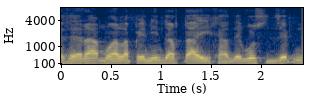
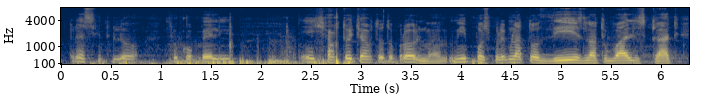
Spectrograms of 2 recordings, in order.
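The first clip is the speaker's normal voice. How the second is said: raised, higher pitched demand at the doctor; angry confrontation; 6 semitones higher, 3 dB louder than usual. Retold or imitated. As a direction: press the doctor hard, voice raised. Father confronts doctor about child. (θυμωμένη, υψωμένη φωνή στον γιατρό)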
